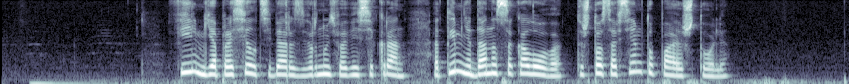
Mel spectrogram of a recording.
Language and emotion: Russian, angry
